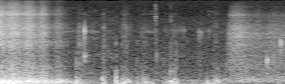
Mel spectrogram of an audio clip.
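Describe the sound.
Coloured pencils scratching softly on paper while colouring in with green and yellow: faint, irregular strokes and rubs at low volume.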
